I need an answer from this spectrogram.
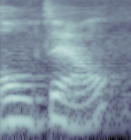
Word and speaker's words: hotel: temos, por exemplo, hotel, você vai falar hotel, o H não é mudo.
